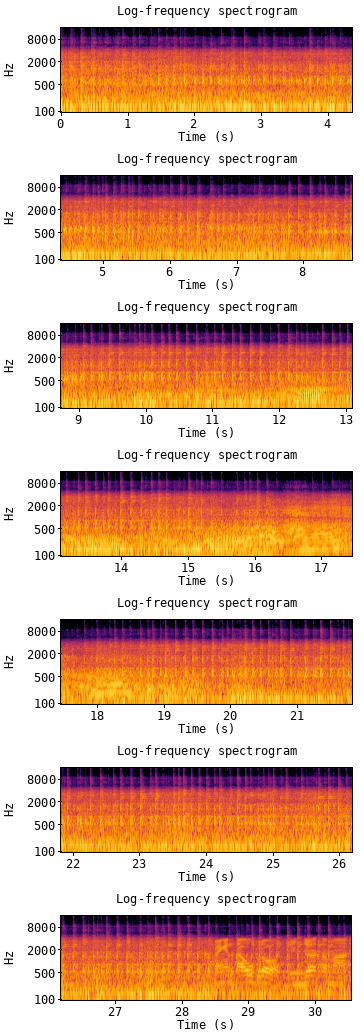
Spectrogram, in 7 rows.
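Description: Two two-stroke motorcycle engines, a Yamaha RX King and a Kawasaki Ninja 150, running steadily together at idle during a side-by-side fuel-consumption test, with the fast crackling rattle of two-stroke singles and twins.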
